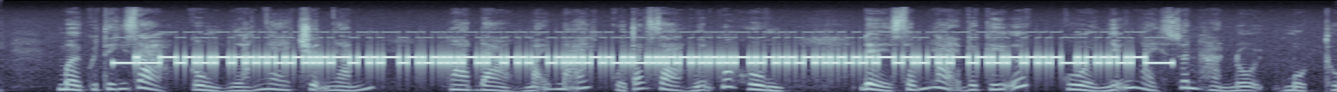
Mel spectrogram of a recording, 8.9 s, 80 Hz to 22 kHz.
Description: TTY/TDD text telephone tones (45.45 baud Baudot), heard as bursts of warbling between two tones, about 400 Hz shift, 1600 Hz centre, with speech in Vietnamese. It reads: THE LAST THREE TRACKS DEAL WITH THE MALE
